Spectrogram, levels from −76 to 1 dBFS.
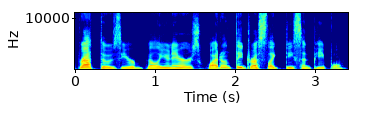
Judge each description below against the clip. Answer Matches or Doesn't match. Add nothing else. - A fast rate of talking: Doesn't match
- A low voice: Doesn't match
